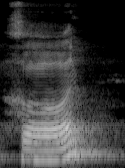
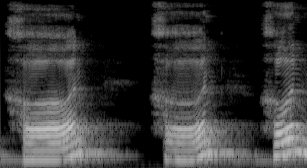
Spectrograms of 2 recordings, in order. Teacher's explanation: Hen, it's a third tone. Hen, third tone means we start high, we go down, and then we go up again.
